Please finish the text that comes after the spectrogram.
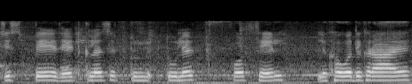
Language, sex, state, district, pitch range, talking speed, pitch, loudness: Hindi, male, Madhya Pradesh, Bhopal, 185-195 Hz, 215 wpm, 190 Hz, -15 LUFS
